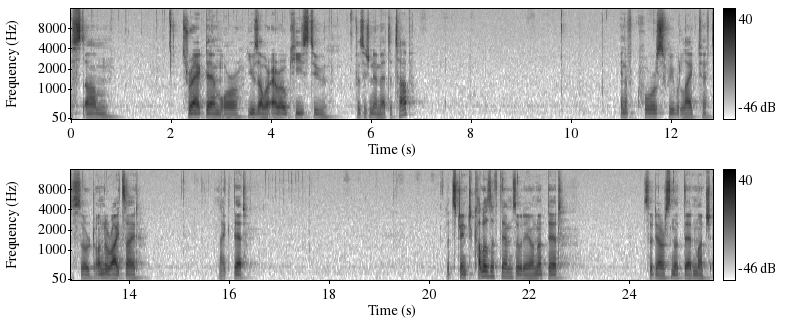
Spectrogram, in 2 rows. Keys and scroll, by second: 0.2 shift+Up, 0.4 shift+Left, 0.5 shift+Up, 0.8 shift+Left, 1.1 shift+Up, 1.3 shift+Left, 1.4 shift+Up, 1.7 shift+Left, 2.0 shift+Up, 2.6 shift+Left, 2.7 shift+Up, 3.8 shift+Left, 4.1 shift+Up, 6.0 shift+Left, 6.4 shift+Down, 6.7 Right, 6.9 Up, 7.3 Right, 8.0 Up, 16.5 shift+Left, 17.7 shift+Right, 18.1 Left.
